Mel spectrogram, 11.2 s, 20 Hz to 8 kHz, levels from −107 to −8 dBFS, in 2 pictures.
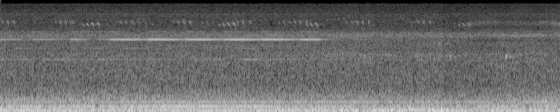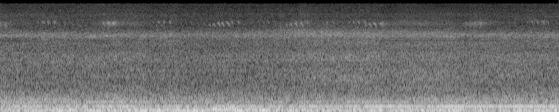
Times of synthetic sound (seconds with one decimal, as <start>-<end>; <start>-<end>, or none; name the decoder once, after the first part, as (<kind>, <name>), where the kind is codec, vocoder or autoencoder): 4.7-5.9 (codec, DAC); 6.5-7.1; 9.4-10.6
